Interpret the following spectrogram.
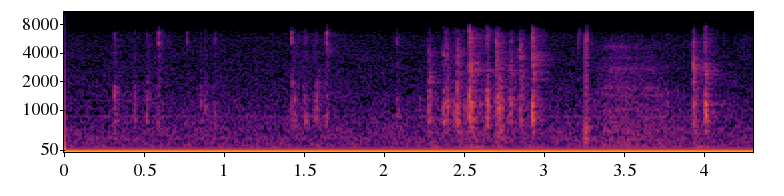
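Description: Typing on a computer keyboard: scattered keystrokes with quick runs of several keys about one and a half and two and a half seconds in, with short pauses between.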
